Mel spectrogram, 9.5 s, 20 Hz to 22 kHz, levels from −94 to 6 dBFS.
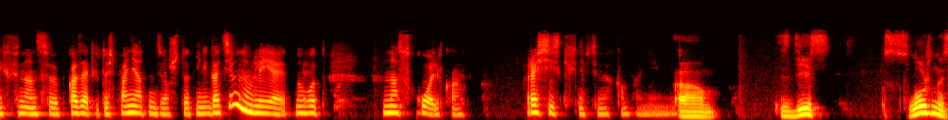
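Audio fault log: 1.1–2.44 s, 3.03–3.5 s, 4.16–4.88 s, 5.63–5.84 s, 8.99–9.04 s: echo leak. A faint copy of the speech trails the original by 177 ms, about 20 dB down at first and fading to about 40 dB down. This is likely a far-end loudspeaker whose echo canceller let residue back into the microphone.
3.54–3.71 s, 7.26–7.37 s, 8.15–8.41 s: background gated by the echo canceller. The room tone dips briefly, by about 17 dB in the first instance and about 40 dB in the later two, then returns. The canceller clamped the microphone while the loudspeaker played and released it afterwards.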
